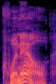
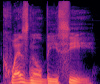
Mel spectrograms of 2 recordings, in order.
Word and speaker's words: Quesnel: no it's spelled quesnel there's an s in there it's it's a weird spelling but it's pronounced quinnell but here i am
